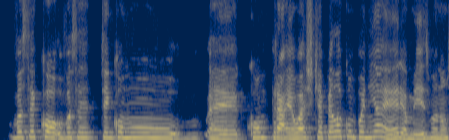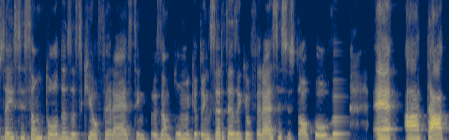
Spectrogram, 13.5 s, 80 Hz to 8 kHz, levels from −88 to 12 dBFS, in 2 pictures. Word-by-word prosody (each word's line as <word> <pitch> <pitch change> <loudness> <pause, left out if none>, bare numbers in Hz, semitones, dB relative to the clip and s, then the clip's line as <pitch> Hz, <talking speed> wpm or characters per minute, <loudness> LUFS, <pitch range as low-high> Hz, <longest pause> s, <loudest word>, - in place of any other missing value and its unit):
Você 295 +3 -1
co 285 -4 +2
você 280 0 -1 0.2
tem 275 -1 -1
como, 260 -4 0
eh, 230 -2 +1
comprar 270 0 +2
eu 255 +1 +2
acho 265 0 +3
que 290 - -3
é - - 0
pela 295 +3 0
companhia 300 -1 -1
aérea 260 -3 +1
mesmo, 230 +3 -1
eu 250 - +1
não 240 +1 0
sei 250 0 -2
se 255 -1 -6
são 250 0 -2
todas 240 +1 -3
as 220 0 -5
que 225 +1 -5
oferecem, 215 0 -5
por 205 +2 -12
exemplo, 215 +1 -5
uma 220 0 -4
que 230 - -5
eu - - -7
tenho 215 0 -4
certeza 240 0 -1
que 230 - -9
oferece 230 +2 -1
esse 240 -2 -8
stop-over 215 +2 -2 0.4
é 245 +1 +7 0.2
a 240 +1 +6
TAP, 205 -4 +7
245 Hz, 170 wpm, -22 LUFS, 225-270 Hz, 0.4 s, é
